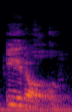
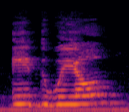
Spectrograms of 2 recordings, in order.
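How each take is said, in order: First: It is said as one short contracted word. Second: It is said as two full separate words.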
